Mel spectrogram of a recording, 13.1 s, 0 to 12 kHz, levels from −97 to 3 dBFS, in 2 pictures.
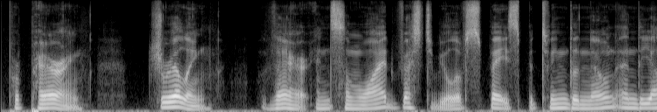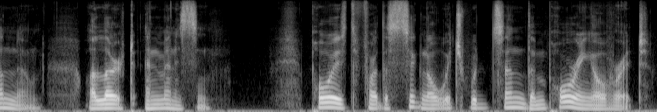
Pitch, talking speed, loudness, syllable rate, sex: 125 Hz, 130 wpm, -20 LUFS, 4.4 syllables/s, male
